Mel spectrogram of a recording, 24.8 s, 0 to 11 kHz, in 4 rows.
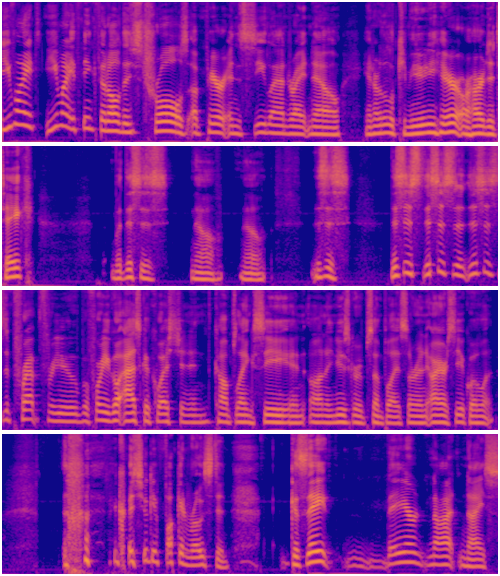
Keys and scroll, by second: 21.1-22.9 typing, 24.0 alt+Tab.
